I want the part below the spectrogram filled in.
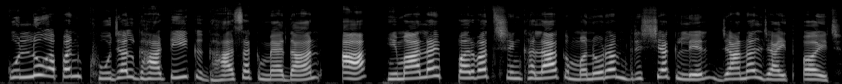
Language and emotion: Maithili, neutral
